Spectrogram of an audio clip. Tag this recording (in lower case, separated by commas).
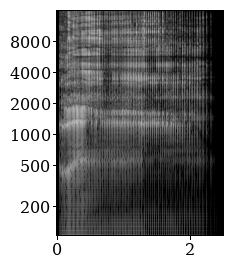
eructation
